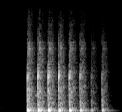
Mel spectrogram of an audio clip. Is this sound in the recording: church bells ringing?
no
